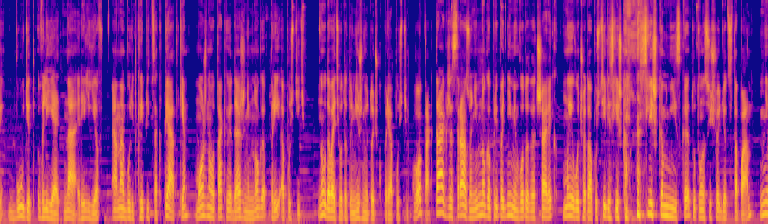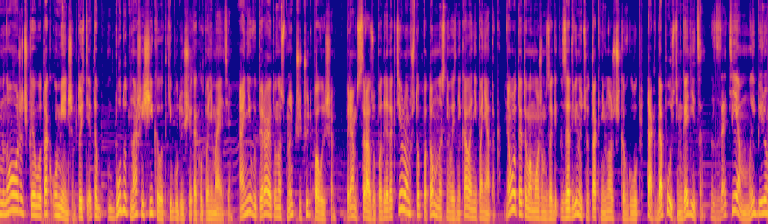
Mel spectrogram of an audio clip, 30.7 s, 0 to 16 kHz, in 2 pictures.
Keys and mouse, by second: 2.9 g, 5.6-8.2 drag, 6.6 g, 8.2-9.4 middle drag, 9.4 Tab, 9.8 click, 10.9 l, 11.1 g, 15.2-30.4 middle drag, 15.2 s, 18.9 g, 22.2 g, 25.5 g, 28.2 Tab, 29.8 Tab, 30.4 click, 30.5-30.7 middle drag.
